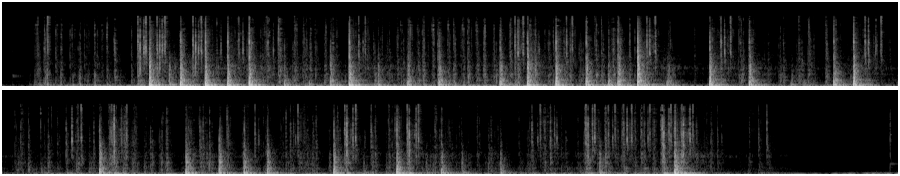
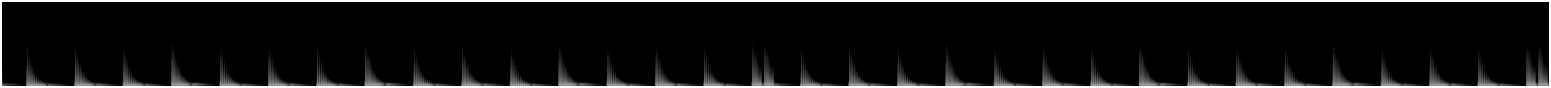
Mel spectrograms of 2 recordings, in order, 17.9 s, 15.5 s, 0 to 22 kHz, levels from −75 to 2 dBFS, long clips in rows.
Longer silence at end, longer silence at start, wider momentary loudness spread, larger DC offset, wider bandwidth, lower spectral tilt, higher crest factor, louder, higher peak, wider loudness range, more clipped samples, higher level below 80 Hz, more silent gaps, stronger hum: about the same, 0 s vs 0 s; first, 0.3 s vs 0 s; first, 20 LU vs 4 LU; neither; first, 11.5 kHz vs 2.7 kHz; second, -5 dB/octave vs -11.5 dB/octave; first, 26 dB vs 12 dB; first, -28 LUFS vs -38 LUFS; first, 0 dBFS vs -24 dBFS; first, 7 LU vs 1 LU; neither; first, -30 dBFS vs -38 dBFS; neither; neither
